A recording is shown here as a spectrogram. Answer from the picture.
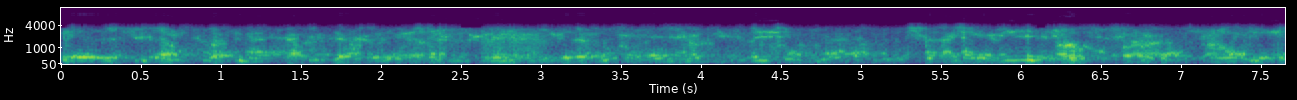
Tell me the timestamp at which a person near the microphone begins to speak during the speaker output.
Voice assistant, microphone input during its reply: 2.6 s

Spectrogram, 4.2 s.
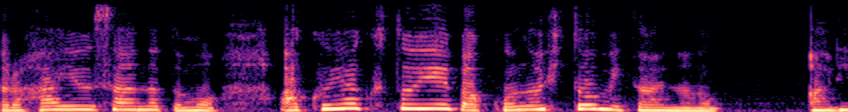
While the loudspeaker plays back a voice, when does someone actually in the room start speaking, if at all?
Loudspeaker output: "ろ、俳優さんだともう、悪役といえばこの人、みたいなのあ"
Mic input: none

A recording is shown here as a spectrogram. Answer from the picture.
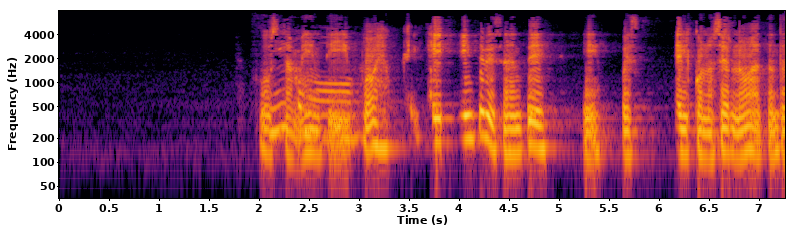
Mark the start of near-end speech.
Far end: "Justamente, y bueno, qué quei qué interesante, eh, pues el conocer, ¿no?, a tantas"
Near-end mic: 1.9 s

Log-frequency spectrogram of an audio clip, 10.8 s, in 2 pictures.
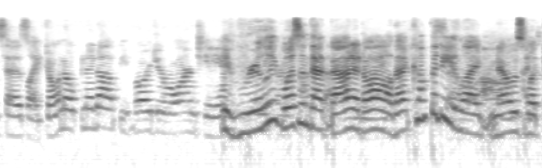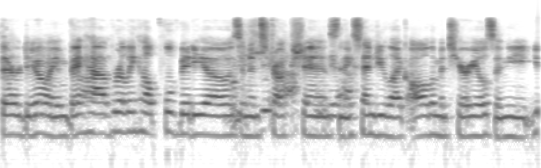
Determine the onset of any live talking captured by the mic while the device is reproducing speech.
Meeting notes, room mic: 2.2 s

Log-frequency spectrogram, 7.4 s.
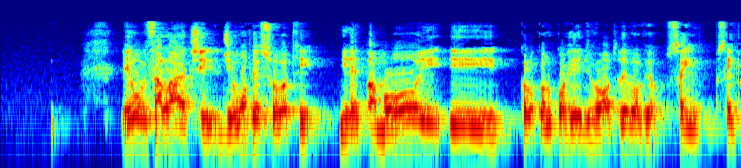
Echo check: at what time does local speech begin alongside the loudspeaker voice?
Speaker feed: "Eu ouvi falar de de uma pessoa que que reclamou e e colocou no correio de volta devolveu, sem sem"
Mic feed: none

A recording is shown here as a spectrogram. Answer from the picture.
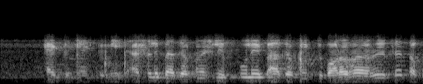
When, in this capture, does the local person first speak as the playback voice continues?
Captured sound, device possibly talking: none

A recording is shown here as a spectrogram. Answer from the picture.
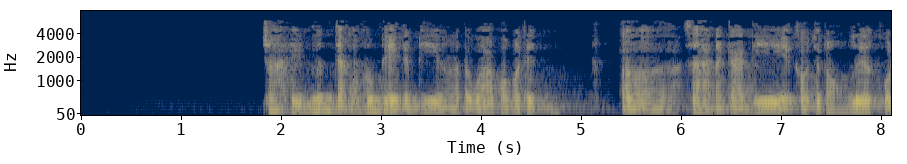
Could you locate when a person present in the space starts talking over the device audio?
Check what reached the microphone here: none

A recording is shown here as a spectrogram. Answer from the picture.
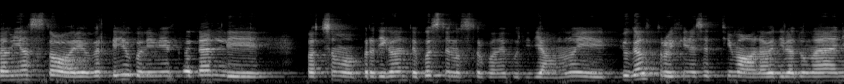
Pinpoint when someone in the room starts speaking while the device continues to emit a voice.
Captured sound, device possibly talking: none

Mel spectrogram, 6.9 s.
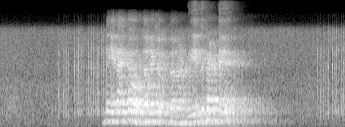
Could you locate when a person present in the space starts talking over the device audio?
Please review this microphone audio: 2.1 s

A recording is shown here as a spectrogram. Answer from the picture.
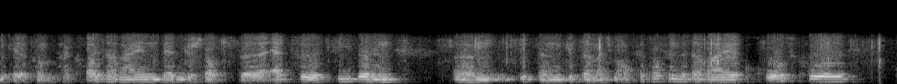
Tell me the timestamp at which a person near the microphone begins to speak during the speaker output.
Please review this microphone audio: none

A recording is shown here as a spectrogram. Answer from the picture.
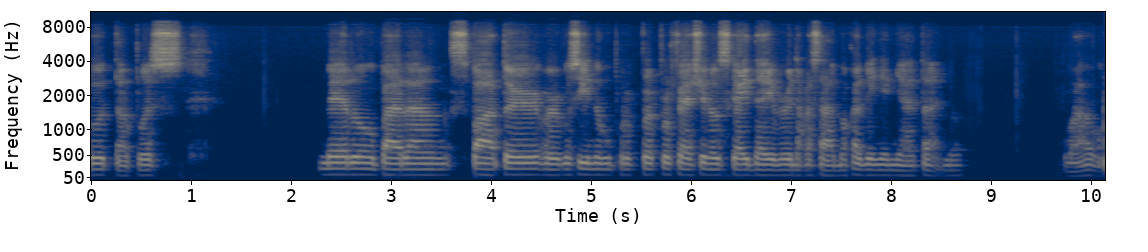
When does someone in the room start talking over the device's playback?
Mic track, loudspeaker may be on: none

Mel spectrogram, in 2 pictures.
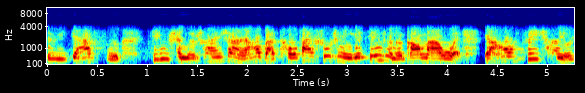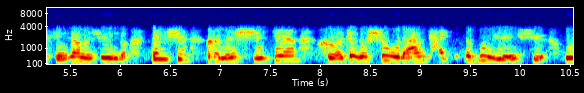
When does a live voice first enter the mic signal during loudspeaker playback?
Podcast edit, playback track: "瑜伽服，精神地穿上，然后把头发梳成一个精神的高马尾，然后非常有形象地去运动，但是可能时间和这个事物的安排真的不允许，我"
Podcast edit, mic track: none

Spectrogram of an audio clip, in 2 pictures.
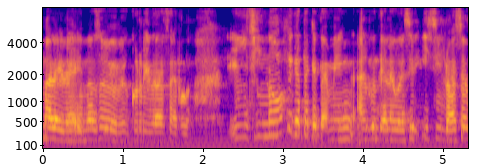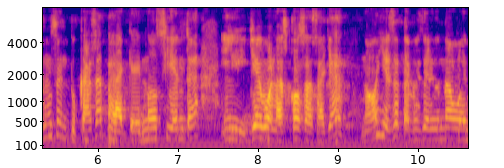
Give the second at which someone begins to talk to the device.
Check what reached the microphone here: none

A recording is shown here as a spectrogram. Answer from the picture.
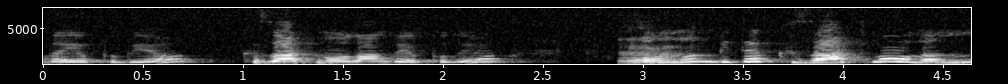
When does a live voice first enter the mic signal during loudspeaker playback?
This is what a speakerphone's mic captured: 2.9 s

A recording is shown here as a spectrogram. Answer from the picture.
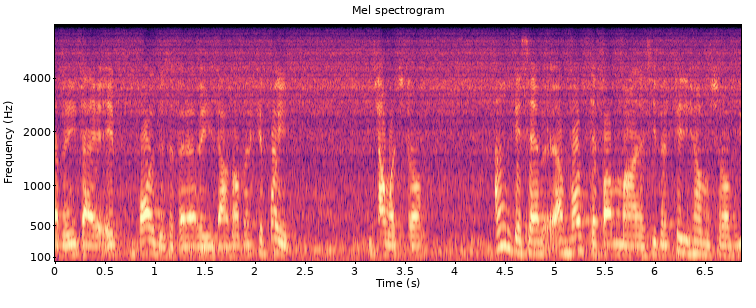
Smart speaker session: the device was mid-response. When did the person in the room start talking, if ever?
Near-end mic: none

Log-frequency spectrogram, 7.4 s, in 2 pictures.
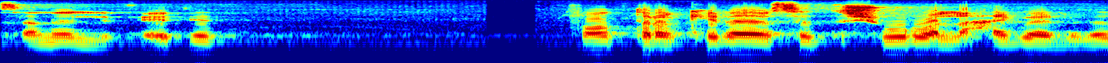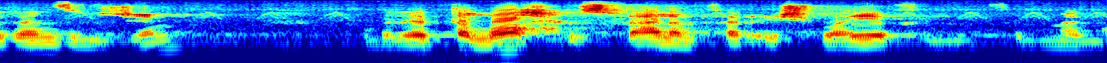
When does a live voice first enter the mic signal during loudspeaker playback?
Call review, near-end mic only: none

